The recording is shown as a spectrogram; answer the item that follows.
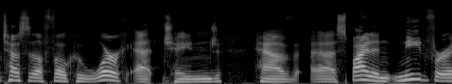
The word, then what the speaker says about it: Chanje: In less pretty but more realistic news, a California company called Chanje, which is spelled like change, but with a J instead of a G because it's from California, has announced a new electric car.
